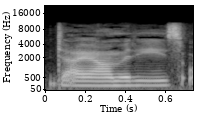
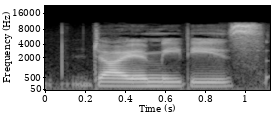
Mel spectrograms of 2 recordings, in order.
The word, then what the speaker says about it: Diomedes: which is the fact that Diomedes or Diomedes, we're switching back and forth. I think either pronunciation is accepted.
